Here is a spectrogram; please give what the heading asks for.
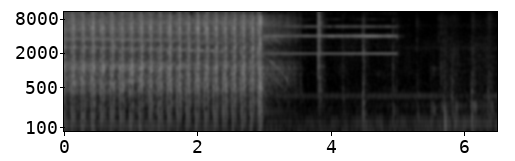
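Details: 2020 Ram 3500 Laramie 4WD, 6.7L Cummins, starter tested with constant 12 V jumper: rapid metallic clatter, three or four hits a second for three seconds, as the solenoid plunger pops in and out instead of staying out; solenoid suspected bad or stuck.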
